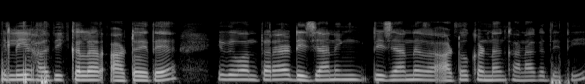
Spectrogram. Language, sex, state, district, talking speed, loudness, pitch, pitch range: Kannada, female, Karnataka, Belgaum, 135 wpm, -24 LUFS, 210 Hz, 200-220 Hz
